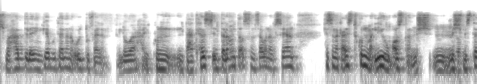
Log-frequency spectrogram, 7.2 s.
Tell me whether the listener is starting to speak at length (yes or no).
no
